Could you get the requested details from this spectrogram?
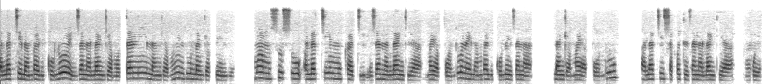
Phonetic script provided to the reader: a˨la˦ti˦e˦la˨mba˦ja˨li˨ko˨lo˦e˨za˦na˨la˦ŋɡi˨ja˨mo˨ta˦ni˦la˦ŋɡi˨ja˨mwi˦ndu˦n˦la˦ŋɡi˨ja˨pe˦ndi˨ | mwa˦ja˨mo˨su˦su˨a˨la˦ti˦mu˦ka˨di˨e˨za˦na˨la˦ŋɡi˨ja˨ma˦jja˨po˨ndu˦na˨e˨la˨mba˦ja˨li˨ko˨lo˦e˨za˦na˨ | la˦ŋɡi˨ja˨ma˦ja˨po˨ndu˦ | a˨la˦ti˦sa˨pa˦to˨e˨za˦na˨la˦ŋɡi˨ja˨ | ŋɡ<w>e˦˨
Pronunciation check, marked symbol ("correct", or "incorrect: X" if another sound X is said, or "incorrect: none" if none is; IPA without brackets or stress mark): correct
